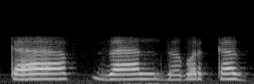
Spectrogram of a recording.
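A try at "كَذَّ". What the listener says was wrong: ذال کو کھینچا نا. کاف ذال زبر کذ.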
